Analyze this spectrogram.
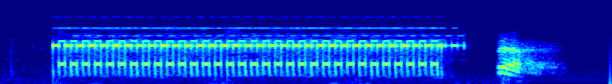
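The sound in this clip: A mobile phone rings with a steady electronic tone held for about two seconds, then a brief warbling chirp, with no other sound around it.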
